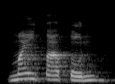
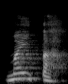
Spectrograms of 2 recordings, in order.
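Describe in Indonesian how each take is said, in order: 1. Kata ini berakhir dengan bunyi 'tun' yang utuh. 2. Kata ini berakhir dengan bunyi 'h' yang lembut.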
